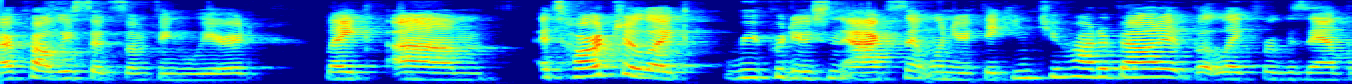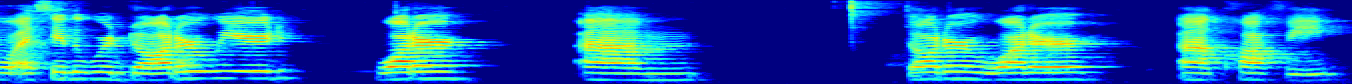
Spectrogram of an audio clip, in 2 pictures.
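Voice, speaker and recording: A soft-spoken woman in her thirties with a New Jersey accent, casually chatting and answering viewer comments on her stream. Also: mid-range voice. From New Jersey, USA.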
